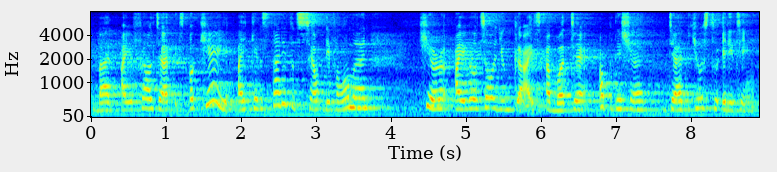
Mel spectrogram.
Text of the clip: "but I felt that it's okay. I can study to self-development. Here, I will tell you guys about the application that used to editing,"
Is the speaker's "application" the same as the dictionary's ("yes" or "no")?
no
